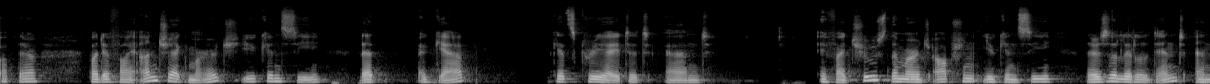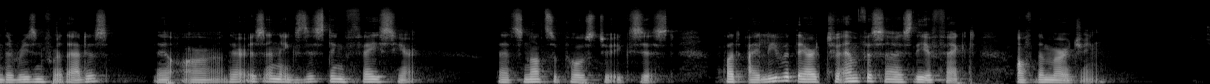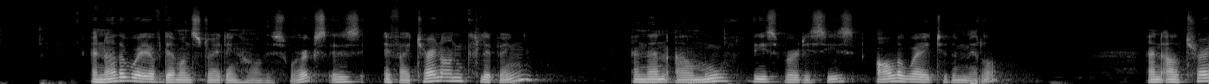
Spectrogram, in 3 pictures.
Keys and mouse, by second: 1.1-2.5 middle drag, 2.5 click, 3.1-6.7 middle drag, 7.6 ctrl+z, 8.1 click, 9.7-14.7 middle drag, 11.9 z, 12.5 Tab, 13.8 ctrl+Tab, 14.9 z, 15.0 middle click, 15.3 z, 15.7 click, 17.5 z, 17.8 Tab, 18.0-19.8 middle drag, 27.1 click, 27.8 ctrl+z, 29.6 Tab, 30.3-30.7 middle drag, 31.1 z, 31.4 a, 31.8 b, 32.9-34.2 drag, 34.2 Tab, 34.6 middle drag, 35.1 z.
